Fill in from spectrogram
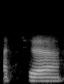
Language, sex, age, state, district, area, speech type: Hindi, female, 45-60, Uttar Pradesh, Sitapur, rural, conversation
